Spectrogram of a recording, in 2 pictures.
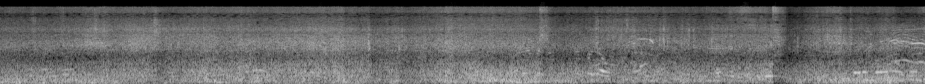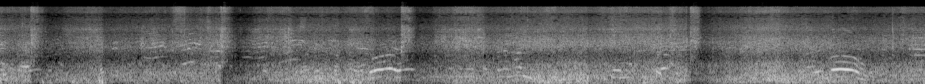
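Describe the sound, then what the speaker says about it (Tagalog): Steady roar of ocean surf mixed with strong gusting sea wind buffeting the microphone, continuous throughout, with occasional faint voices underneath, at a shore where a large boat is being launched. "Ayan na naman yung malakas na hangin."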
